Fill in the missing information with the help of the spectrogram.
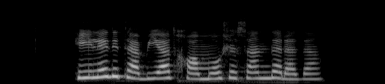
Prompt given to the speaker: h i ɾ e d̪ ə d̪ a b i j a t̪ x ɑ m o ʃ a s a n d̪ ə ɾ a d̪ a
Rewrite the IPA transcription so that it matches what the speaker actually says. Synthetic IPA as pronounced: h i l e d̪ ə t̪ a b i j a t̪ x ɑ m o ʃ a s a n d̪ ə ɾ a d̪ a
